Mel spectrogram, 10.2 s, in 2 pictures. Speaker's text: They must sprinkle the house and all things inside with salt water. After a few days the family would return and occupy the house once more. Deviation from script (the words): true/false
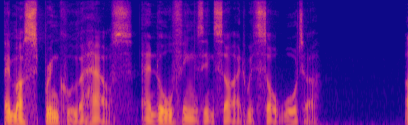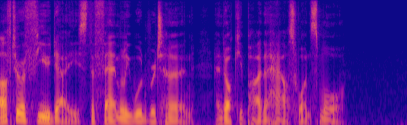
false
